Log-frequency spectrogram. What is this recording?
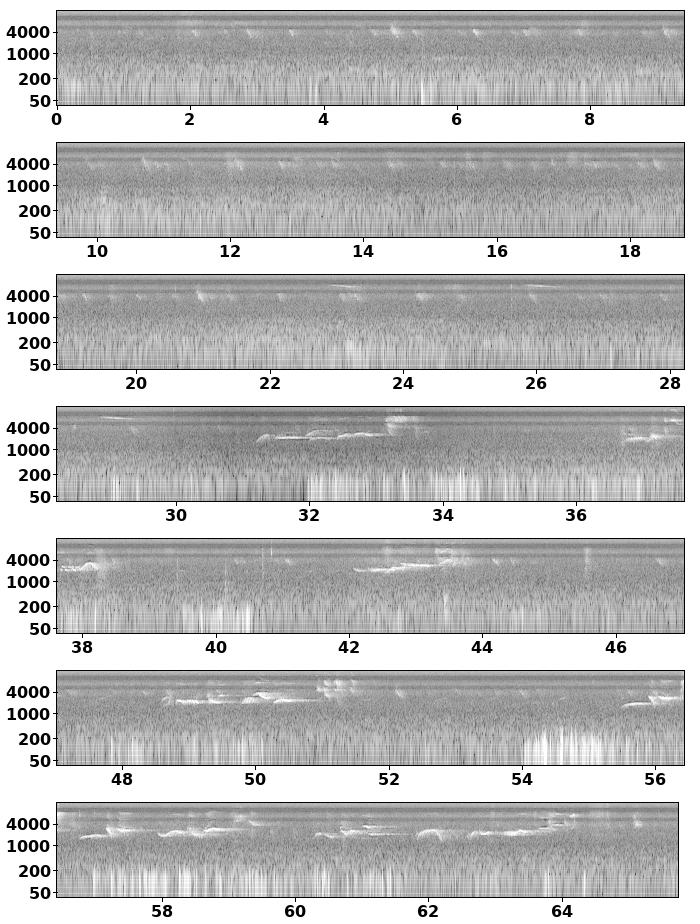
Quiet exterior ambience
Ambiance of a quiet terrace in a sunny day. Birds and wind. Peace.
I am proud if you liked this sound. I ask you to mention me in your work as Martí Morell, it is so easy!
I would like to see how you have used it! Thank you.
atmos, roomtone, background, atmosphere, calm, ambiance, background-sound, ambient, peace, atmo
